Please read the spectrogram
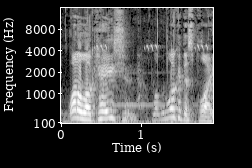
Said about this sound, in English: Listen to those crickets chirping.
